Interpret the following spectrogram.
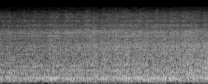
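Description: Steady rushing noise of a passing motor vehicle with a faint hum, slowly growing louder.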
